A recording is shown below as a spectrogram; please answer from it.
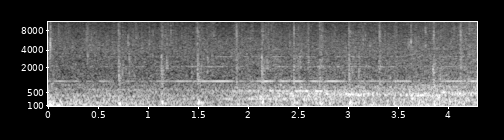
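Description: Steady rainfall in the video game Elden Ring, a soft continuous patter of drops on the ground with faint irregular taps, low in level and uninterrupted by talk.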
